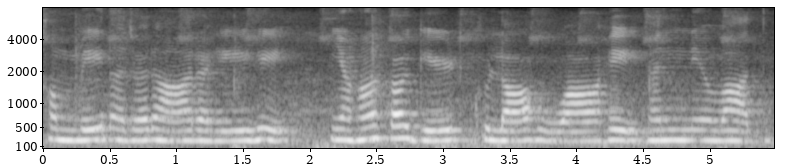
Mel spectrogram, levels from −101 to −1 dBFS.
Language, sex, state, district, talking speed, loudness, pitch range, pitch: Hindi, female, Madhya Pradesh, Dhar, 130 wpm, -14 LUFS, 210-225 Hz, 220 Hz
